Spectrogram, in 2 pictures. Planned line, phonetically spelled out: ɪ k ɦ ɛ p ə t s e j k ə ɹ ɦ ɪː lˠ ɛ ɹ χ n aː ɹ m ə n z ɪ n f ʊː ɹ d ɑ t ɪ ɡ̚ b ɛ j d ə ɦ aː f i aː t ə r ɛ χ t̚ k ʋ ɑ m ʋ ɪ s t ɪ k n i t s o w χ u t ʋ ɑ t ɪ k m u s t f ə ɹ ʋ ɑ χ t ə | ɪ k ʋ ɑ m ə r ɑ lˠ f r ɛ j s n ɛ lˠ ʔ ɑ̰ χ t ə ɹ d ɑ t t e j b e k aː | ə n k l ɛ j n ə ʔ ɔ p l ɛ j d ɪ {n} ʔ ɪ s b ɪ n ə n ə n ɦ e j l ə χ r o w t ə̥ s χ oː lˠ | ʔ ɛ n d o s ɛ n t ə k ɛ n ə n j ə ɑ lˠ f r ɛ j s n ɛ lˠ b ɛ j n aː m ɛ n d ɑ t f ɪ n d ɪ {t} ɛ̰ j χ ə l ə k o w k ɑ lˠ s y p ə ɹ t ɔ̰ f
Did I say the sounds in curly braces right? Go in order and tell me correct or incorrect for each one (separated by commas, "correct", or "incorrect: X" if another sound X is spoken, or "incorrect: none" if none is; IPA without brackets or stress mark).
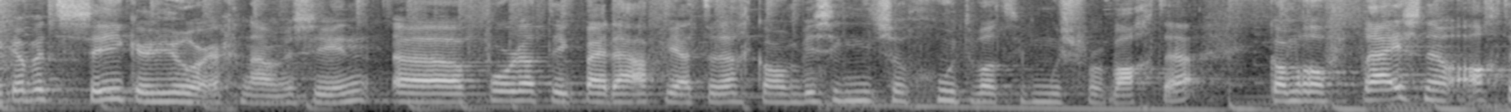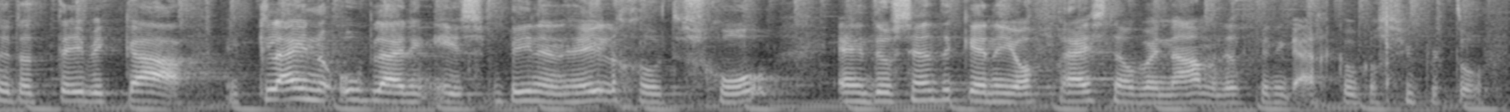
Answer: incorrect: ŋ, incorrect: k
